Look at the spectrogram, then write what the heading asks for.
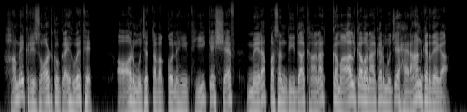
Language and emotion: Urdu, surprised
